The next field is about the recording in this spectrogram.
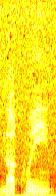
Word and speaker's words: Naquin: And also, I don't like to, you know, correct pronunciation, but the other one is Naquin, Naquin. – Okay, where is the okay? – No, that was earlier when you said Naquin, Naquin. – Oh, okay. – It's Naquin.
